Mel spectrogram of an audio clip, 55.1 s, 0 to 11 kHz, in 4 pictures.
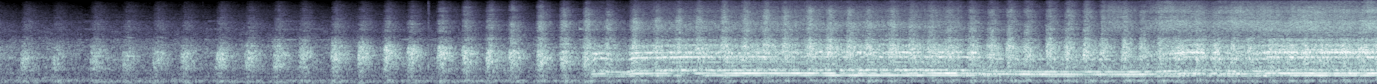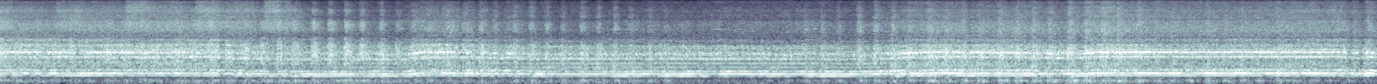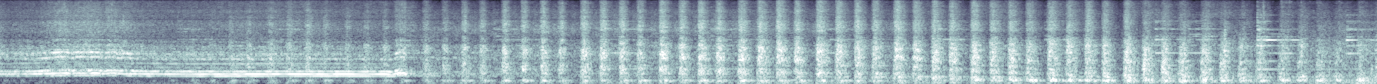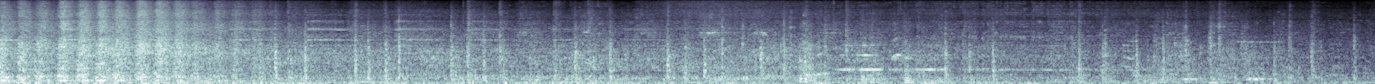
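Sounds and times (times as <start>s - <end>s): locomotive exhaust beat: 0.0s - 55.0s
steam whistle blast: 5.9s - 32.4s, 49.3s - 51.2s.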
